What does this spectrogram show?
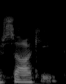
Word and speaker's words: sake: a sake guy you were saki well i think i think that i think saying sake is incorrect so i didn't want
